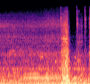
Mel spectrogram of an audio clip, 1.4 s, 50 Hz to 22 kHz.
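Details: 1994 Ford F-150, 178k miles, warmed up and idling: low, even whir with no grinding or binding; power window working normally.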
